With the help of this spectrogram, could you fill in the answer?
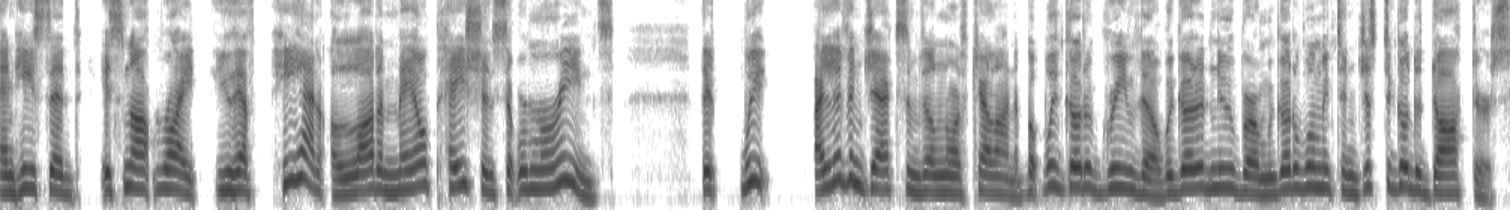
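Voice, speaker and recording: A normal speaking voice in an American accent, with lively intonation, very even loudness and a moderate pace, on a very clean recording with a silent background and a dry, close sound with no echo. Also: woman, fairly high pitch for a woman. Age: 60s. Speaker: cancer survivor, Marine family member. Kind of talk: testimony.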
